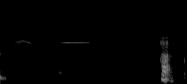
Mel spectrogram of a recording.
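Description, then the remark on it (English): Two soft, high-pitched electronic beeps from a clothes dryer in a house, the second one longer and steadier, followed by a short burst of someone talking. “No, you heard my dryer beeping.”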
